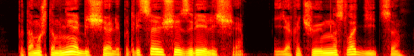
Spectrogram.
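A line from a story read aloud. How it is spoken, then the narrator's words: Calm. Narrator (Russian): спокойно ответил Лаирак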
